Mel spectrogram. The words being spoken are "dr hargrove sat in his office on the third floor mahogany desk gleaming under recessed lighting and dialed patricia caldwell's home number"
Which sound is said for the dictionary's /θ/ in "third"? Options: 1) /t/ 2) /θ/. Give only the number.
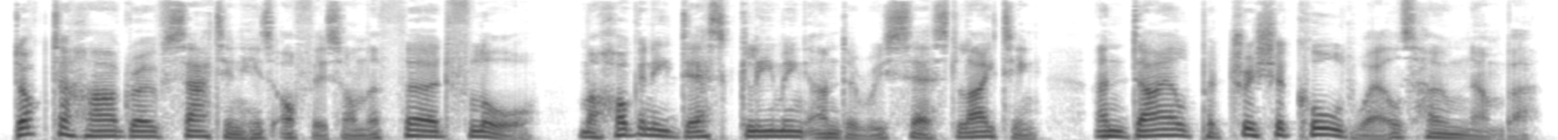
2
